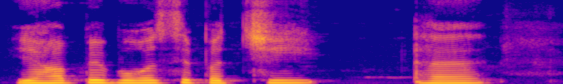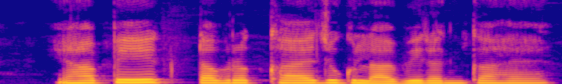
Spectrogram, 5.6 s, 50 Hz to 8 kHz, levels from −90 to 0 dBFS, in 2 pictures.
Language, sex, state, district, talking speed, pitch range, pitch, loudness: Hindi, female, Uttar Pradesh, Lalitpur, 180 wpm, 205-235 Hz, 215 Hz, -15 LUFS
